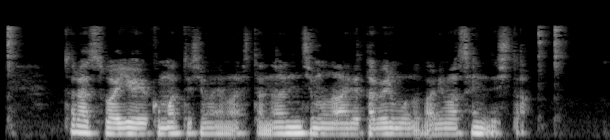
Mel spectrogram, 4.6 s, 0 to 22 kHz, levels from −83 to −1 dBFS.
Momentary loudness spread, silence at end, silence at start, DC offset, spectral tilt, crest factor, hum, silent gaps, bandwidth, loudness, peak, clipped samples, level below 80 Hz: 16 LU; 0.35 s; 0.05 s; under 0.1%; -7 dB/octave; 16 dB; none; none; 11.5 kHz; -21 LUFS; -6 dBFS; under 0.1%; -54 dBFS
